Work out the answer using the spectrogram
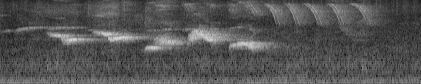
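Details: Birds singing at dawn: clear whistled notes sliding downward in several phrases, with a run of high, rapid repeated trill notes above, over a steady low background hum.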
